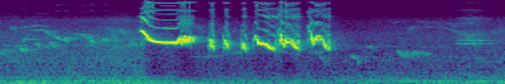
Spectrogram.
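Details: Orange-headed thrush singing, used as a teaser to make other birds sing. It gives one loud burst of quick, varied whistled notes, a high slurred swoop followed by choppy warbled trills, over low background hum.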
